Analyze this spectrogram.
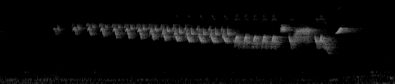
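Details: A male Common Chaffinch sings a bright, rattling run of about twenty quick notes that tumble down the scale and end in a sharp flourish. A faint low hum sits underneath.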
